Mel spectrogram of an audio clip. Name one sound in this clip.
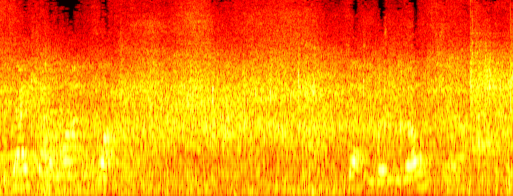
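Hockey sticks clack against a puck and the ice.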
